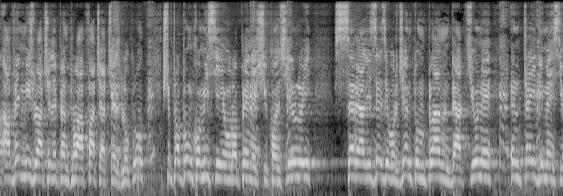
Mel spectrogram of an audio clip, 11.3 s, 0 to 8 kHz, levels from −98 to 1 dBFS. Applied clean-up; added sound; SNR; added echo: none; Fart; 10 dB; reverberation time 0.5 s.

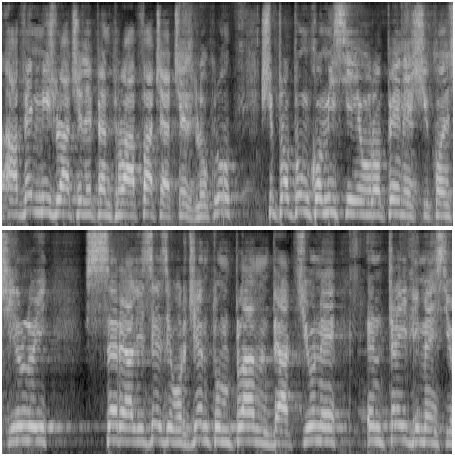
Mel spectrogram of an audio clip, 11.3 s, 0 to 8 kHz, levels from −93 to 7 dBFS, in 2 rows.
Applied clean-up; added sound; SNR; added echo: neural separator model SepFormer DNS4.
